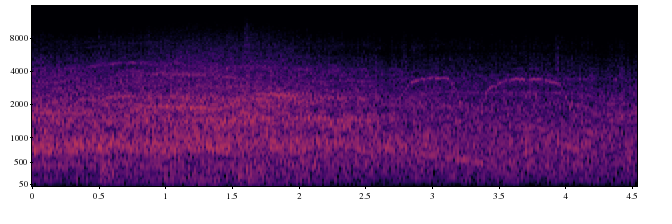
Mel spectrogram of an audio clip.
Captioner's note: crowd cheering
